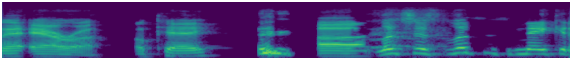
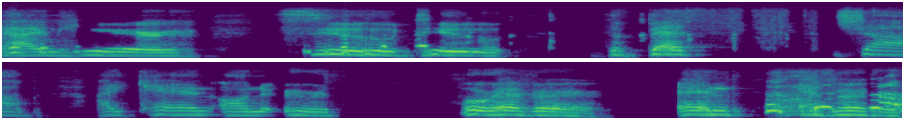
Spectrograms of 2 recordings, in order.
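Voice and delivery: slower acted hissing snake voice; 3 semitones higher than usual. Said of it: "it's a snake and it's played by".

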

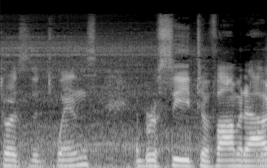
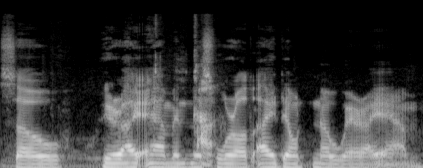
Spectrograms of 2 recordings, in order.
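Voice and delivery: put-on dragon voice, much lower; 6 semitones lower than usual. Voicing the rescued dragon answering where it comes from: dragon character voice. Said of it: "My home was actually in the Fey Realm".

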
